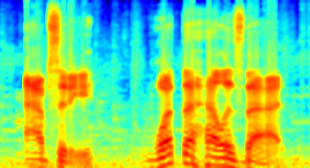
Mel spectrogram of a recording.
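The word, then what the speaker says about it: Abcde: name was spelled AB bcde e and it's pronounced absity what the hell is that you're just asking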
